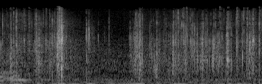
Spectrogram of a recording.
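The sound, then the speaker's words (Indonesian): Drawing paper crinkles and rustles continuously, with irregular crackly bursts and a sharper crunch near the start, steady handling without any voices. “Ini kurang gede kayaknya, Cah. Kertas kita. Cukup ya?”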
